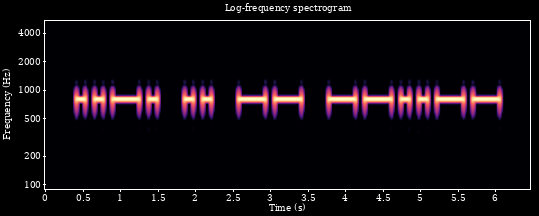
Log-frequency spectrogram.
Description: Morse code, heard as a keyed tone, about 10 wpm, 800 Hz. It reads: FIM,
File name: portugais texte en clair 2 vitesse 10 mots minutes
